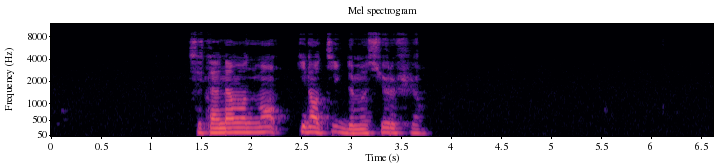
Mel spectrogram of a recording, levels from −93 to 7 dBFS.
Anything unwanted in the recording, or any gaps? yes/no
no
